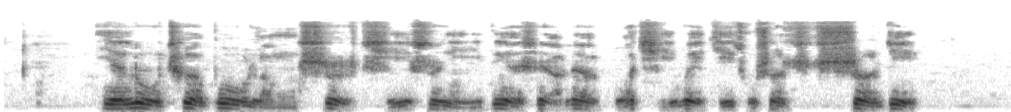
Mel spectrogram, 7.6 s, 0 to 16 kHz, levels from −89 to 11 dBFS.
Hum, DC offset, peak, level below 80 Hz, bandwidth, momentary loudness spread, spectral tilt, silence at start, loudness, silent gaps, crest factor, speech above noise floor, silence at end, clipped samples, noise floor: none; under 0.1%; -2 dBFS; -58 dBFS; 8 kHz; 8 LU; -4.5 dB/octave; 0.8 s; -17 LUFS; none; 16 dB; 48 dB; 0.7 s; under 0.1%; -65 dBFS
